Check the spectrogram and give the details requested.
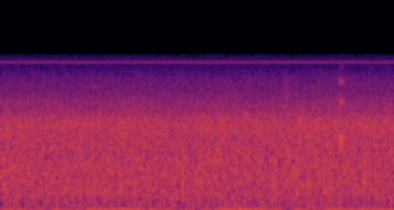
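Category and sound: nature, rain falling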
